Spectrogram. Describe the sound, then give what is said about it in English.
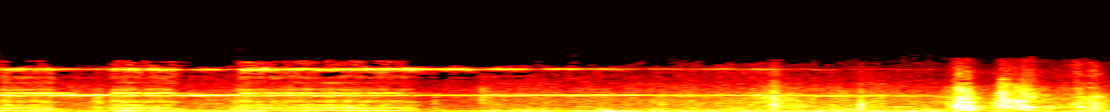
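The doorbell of a studio apartment rings in one long, steady electric buzz lasting several seconds, followed by a brief pause and a few muffled clunks. No one speaks. “It's odd she doesn't answer her doorbell,”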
